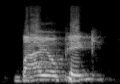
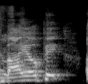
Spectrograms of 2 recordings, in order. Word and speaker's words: biopic: It's biopic. Oh, I've been saying it wrong.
